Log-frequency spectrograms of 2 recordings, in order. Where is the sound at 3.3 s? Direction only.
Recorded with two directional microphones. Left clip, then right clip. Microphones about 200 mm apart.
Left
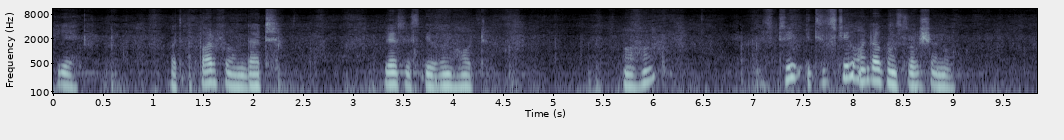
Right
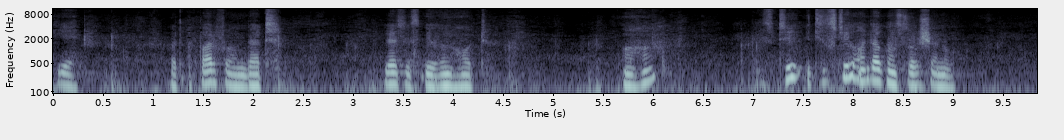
10° right (ahead or behind).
